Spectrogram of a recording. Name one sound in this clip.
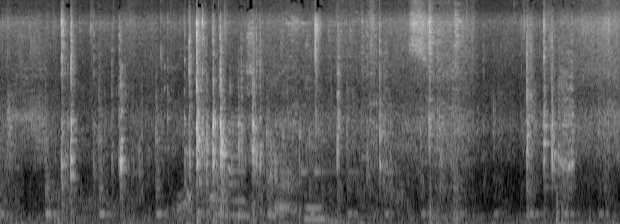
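Metal dishes clink and clatter close by.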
